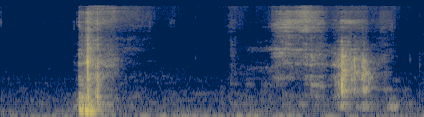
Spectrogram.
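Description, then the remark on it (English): A sneeze: an abrupt, sharp burst of noise, then a breathier, hissing second burst about a second later. It is fairly quiet and nobody speaks. “Bless you.”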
